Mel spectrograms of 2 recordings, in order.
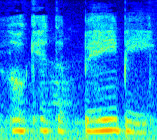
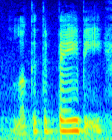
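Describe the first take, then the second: First: Hushed whisper of realisation; soft whisper. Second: Said in the usual way. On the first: Retold or imitated. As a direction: breathe it out as the meaning dawns. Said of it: "I said". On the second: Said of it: "I remembered what he told me".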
